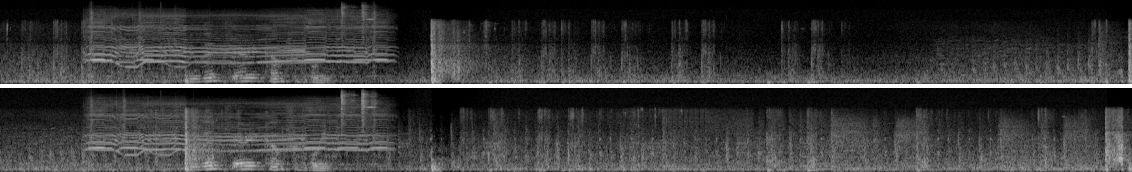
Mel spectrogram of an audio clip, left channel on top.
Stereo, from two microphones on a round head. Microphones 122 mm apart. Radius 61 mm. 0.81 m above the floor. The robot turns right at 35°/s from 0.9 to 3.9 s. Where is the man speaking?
165° right, 1.6 m; by 3.3 s 115° right, 1.6 m.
